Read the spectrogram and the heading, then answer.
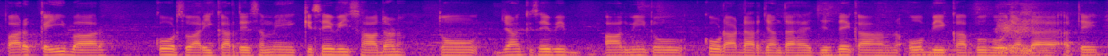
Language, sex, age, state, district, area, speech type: Punjabi, male, 18-30, Punjab, Ludhiana, rural, spontaneous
